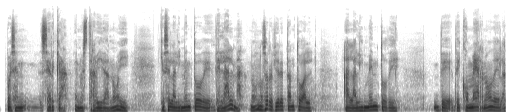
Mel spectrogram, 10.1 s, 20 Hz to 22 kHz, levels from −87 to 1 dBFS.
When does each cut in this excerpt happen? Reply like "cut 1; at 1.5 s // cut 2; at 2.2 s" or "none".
none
